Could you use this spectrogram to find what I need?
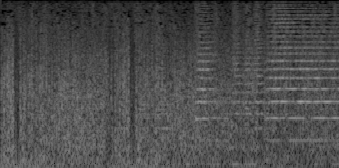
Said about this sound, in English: Soon American troops are to land here, preceded by an immense bombardment.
